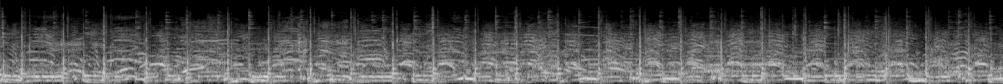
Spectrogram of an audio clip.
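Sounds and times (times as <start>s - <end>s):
many voices singing together: 0.0s - 10.0s.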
